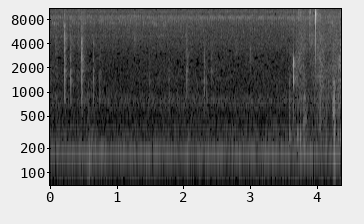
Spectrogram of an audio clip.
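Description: Near silence: a few faint, scattered clicks from a hand handling a small alligator clip on the rim of a silicone travel kettle, over a faint steady hum.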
